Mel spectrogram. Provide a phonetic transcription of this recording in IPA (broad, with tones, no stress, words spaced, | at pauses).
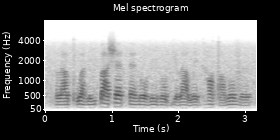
la˩˧kʷʼa˧˩ ði˩˧ɓa˥˧ʃɛ˥ θɛ˧ðo˧˩ ði˧˩ðo˧˩bʲɘ˧˩ la˧˩we˧˩ɡʱa˥˧tˤɘ˩˧ βo˥vɘ˧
